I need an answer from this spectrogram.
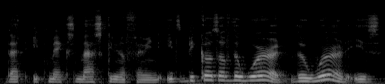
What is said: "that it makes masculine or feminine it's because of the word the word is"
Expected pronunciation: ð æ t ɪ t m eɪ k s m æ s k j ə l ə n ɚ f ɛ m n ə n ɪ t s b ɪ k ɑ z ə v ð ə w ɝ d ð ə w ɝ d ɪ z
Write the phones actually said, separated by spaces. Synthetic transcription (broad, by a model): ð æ t ɪ t m eɪ k s m æ s k j ə l ə n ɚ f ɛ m ə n ɪ t s b ɪ k ɑ z ə v ð ə w ɝ d ð ə w ɝ d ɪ z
